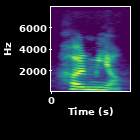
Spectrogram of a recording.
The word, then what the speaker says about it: Hermia: The second, Hermia.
